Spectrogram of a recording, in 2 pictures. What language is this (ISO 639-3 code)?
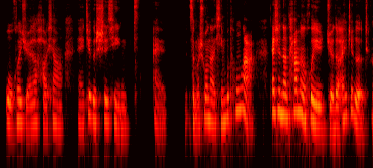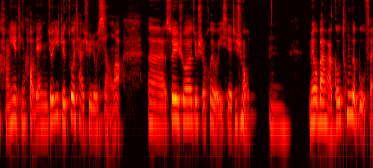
zho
